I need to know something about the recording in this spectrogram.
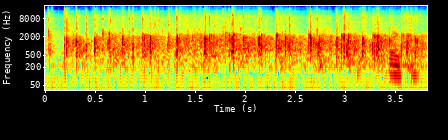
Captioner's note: applause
